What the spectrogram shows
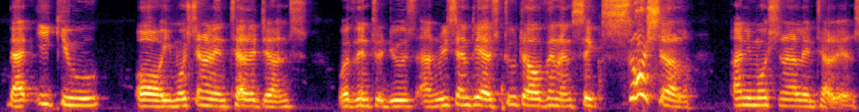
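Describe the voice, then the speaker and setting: In a high, fairly bright voice, a Trinidadian presenter chats his way through an informal seminar before a live audience. He often repeats phrases and asks his listeners questions, his accent marking him as from Trinidad in the Caribbean.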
